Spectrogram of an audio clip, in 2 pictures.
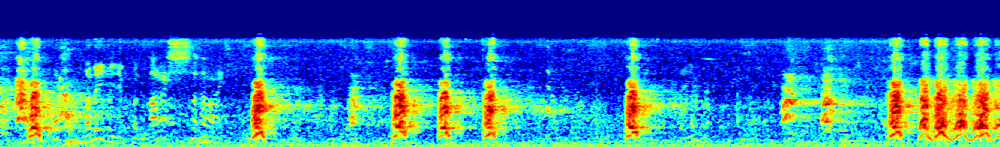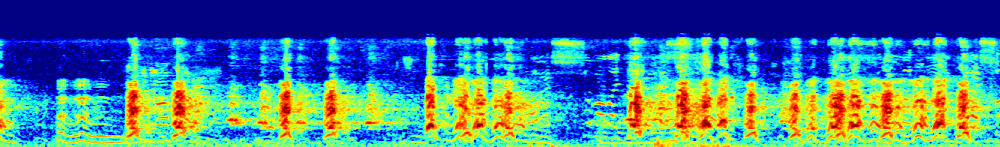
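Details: First protection training of a German Shepherd: bursts of loud, clipped barks, sometimes several in quick succession, separated by quieter pauses, with a person talking in between.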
